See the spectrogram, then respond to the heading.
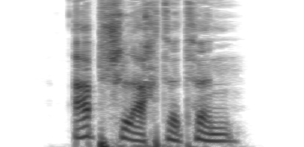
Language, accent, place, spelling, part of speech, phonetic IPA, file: German, Germany, Berlin, abschlachteten, verb, [ˈapˌʃlaxtətn̩], De-abschlachteten.ogg
- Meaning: inflection of abschlachten: 1. first/third-person plural dependent preterite 2. first/third-person plural dependent subjunctive II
